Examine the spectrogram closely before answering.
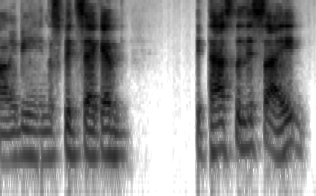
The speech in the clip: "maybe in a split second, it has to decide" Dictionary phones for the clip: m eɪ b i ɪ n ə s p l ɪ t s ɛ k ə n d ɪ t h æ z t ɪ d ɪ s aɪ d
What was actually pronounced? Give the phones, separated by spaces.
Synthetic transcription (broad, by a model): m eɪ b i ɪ n ə s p ɪ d s ɛ k ə n d ɪ t h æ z t ɪ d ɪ s aɪ d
